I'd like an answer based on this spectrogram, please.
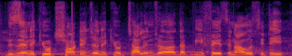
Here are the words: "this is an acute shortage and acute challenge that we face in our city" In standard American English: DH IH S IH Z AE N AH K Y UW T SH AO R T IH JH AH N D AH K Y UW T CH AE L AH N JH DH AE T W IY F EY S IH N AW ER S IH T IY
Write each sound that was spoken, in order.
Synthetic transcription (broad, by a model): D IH S IH Z AE N AH K Y UW T SH AO R T IH JH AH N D AH K Y UW T CH AE L AH N JH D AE T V IY F EY S IH N AW ER S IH T IY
